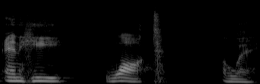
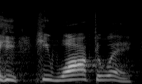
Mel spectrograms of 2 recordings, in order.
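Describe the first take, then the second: First: And he, walked, away, each word set apart by long pauses, slow and soft; slow dramatic reading. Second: Said in the usual way. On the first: Shown as a demonstration. Preacher savouring the verse for the congregation, slow and soft with pauses. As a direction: let And he walked away hang, one word at a time. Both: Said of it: "I love what it says".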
